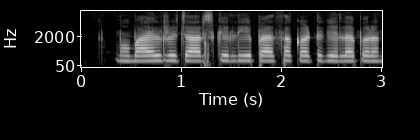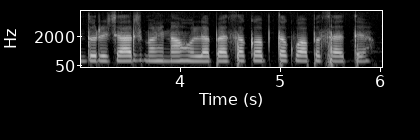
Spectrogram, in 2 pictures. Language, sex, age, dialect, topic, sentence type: Magahi, female, 18-24, Southern, banking, question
